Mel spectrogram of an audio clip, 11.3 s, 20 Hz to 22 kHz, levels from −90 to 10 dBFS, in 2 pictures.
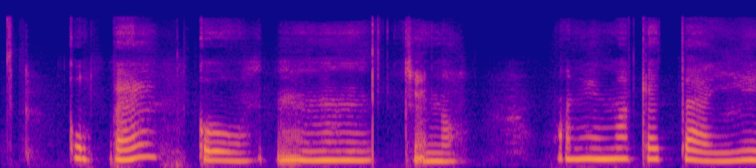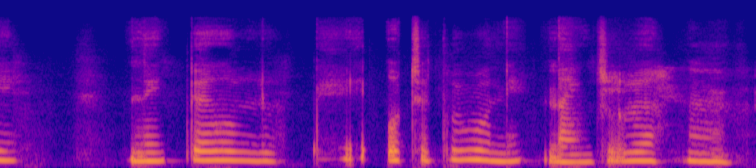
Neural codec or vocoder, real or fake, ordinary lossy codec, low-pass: codec, 44.1 kHz, 2.6 kbps, DAC; fake; AAC, 96 kbps; 14.4 kHz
